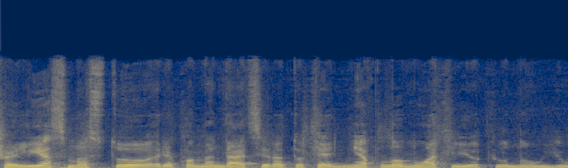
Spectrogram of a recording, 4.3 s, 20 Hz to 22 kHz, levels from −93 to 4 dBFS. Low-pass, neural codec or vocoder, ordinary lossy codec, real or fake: 14.4 kHz; codec, 44.1 kHz, 7.8 kbps, Pupu-Codec; AAC, 64 kbps; fake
